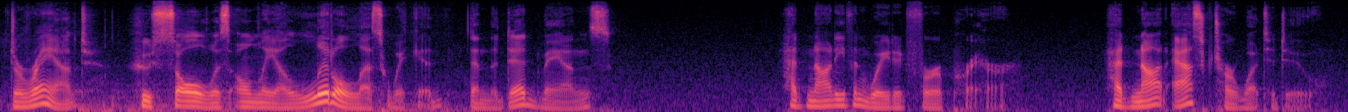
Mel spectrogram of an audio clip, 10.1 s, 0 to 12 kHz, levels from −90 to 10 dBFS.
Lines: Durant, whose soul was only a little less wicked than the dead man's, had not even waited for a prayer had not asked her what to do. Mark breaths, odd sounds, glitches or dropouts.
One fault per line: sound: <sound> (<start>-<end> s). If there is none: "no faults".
no faults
